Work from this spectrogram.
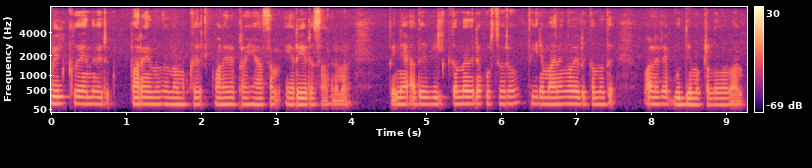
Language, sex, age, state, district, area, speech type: Malayalam, male, 30-45, Kerala, Palakkad, rural, spontaneous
